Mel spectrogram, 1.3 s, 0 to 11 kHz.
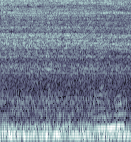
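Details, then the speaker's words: Rivian R1S Tri-Motor, parked: steady, sharp hiss of air escaping fast from a big hole in a flat tire. "And I can hear the hissing. It's a It's definitely a big hole because Yeah, I can feel where the air is."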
